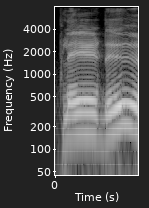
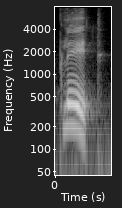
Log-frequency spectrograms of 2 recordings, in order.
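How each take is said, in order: First: The ending has d plus an added vowel. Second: The ending is short with no added vowel. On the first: The speaker calls it wrong. "பிளேடு என்று சொல்றதில்லை" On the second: The speaker calls it right.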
